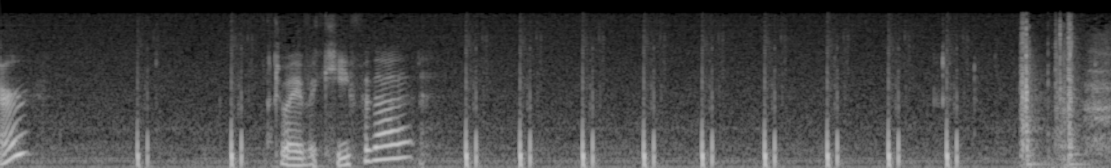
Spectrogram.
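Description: Footsteps echo in a hallway.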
